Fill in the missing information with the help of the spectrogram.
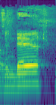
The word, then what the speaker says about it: Zendaya: I think it's pronounced Zendaya. – No. Zendaya.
